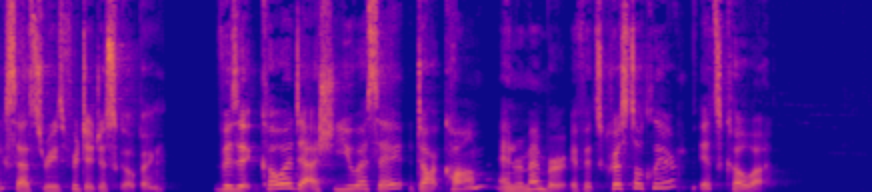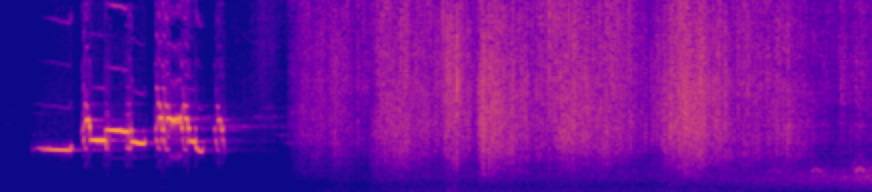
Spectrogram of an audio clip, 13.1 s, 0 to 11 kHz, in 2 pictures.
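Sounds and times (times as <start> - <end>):
speech: 0.0 - 5.8
downy woodpecker chattering in a tree: 6.8 - 8.4, 12.6 - 13.0
rustling breezy among trees: 8.6 - 13.0.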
